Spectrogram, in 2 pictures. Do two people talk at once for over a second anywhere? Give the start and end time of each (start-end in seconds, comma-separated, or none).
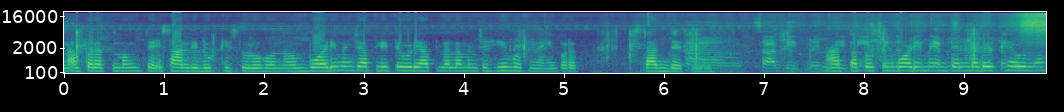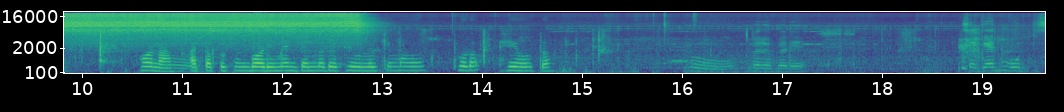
7.0-9.7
